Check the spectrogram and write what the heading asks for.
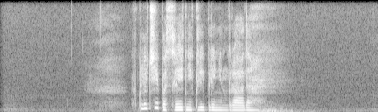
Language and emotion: Russian, sad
